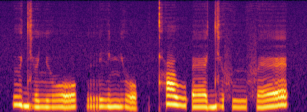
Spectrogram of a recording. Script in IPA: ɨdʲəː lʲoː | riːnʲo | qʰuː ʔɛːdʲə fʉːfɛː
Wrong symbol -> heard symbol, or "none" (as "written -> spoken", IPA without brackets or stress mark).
none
